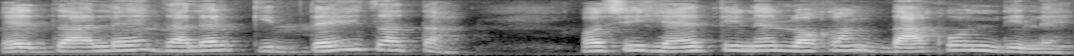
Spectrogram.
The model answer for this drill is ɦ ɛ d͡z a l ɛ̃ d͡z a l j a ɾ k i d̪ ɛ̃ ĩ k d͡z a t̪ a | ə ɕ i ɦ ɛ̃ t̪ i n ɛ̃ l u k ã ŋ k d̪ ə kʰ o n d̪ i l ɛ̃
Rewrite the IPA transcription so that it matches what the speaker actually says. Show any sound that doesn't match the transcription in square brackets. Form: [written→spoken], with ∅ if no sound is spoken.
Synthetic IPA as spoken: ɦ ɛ d͡z a l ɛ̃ d͡z a l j a ɾ k i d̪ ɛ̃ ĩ [k→∅] d͡z a t̪ a | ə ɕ i ɦ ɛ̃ t̪ i n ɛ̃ l [u→ɔ] k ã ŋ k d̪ [ə→a] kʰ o n d̪ i l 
